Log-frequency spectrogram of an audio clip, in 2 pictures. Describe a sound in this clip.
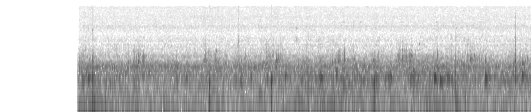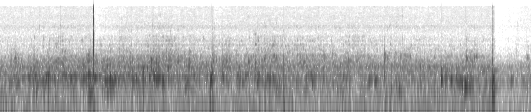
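Water rushes and gurgles, muffled as if heard underwater.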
